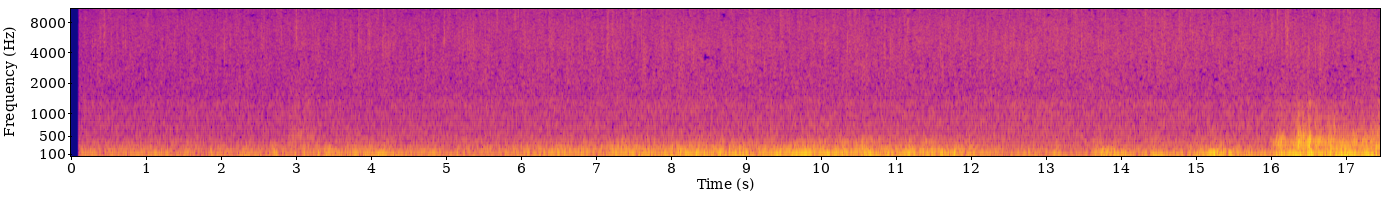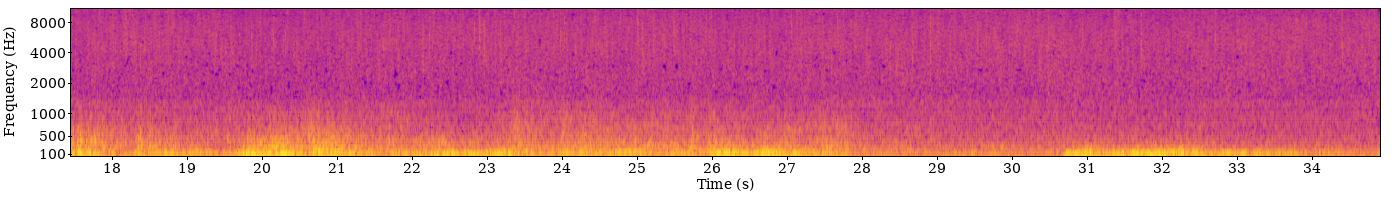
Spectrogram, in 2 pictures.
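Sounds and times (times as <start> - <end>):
steady rain falling: 0.1 - 34.9
thunder rumbling: 2.7 - 4.6, 6.4 - 12.2, 13.7 - 28.9, 30.6 - 34.3.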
